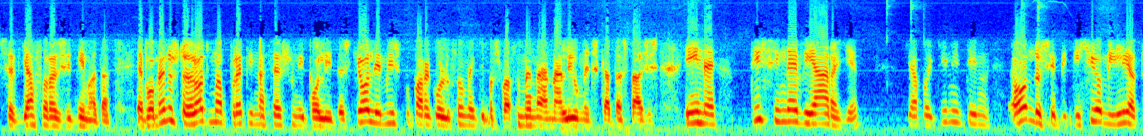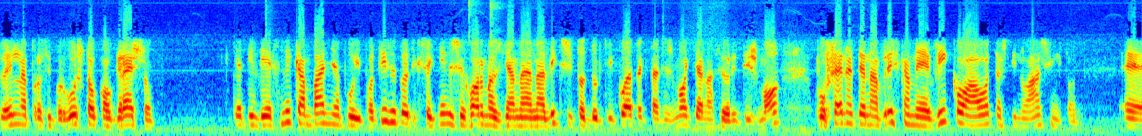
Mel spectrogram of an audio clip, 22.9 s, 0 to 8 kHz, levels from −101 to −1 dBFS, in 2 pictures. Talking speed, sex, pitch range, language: 175 wpm, male, 150-205 Hz, Greek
